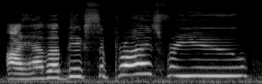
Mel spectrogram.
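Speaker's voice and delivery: high, slow sing-song voice. A narrator's reading. Gothel to Rapunzel, in a sing-song voice. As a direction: croon it like a stage actor. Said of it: "strange singing voice".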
